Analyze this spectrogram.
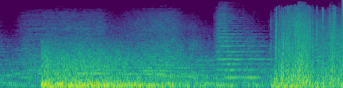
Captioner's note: boom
